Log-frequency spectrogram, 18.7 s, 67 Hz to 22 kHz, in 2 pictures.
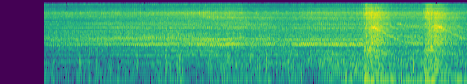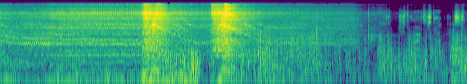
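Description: A 2014 Honda VFR1200F's V4 engine starts to be heard about a second in and runs at idle, then is revved four times in two pairs of quick throttle blips, each rising and falling back to idle. The engine sound falls quieter near the end.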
